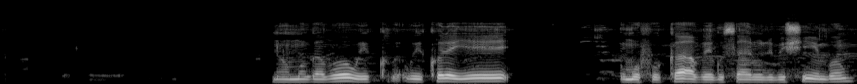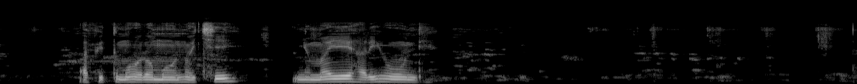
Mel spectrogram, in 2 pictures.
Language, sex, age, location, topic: Kinyarwanda, male, 50+, Musanze, agriculture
